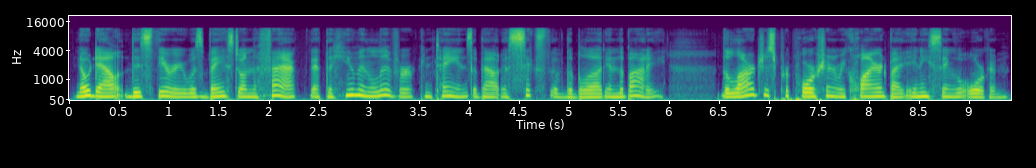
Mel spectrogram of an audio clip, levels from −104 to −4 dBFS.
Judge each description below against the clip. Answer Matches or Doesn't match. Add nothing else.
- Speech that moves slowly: Doesn't match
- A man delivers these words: Doesn't match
